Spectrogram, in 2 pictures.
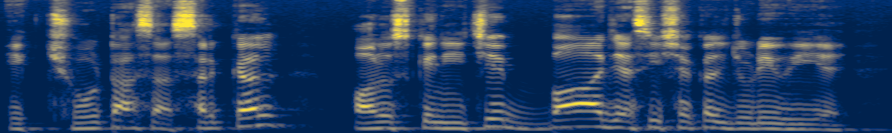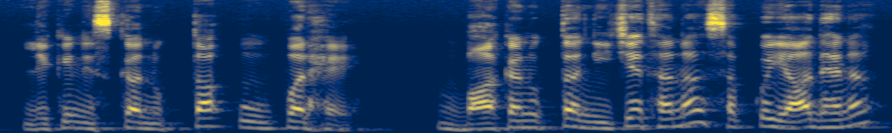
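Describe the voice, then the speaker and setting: A male teacher with a Pakistani accent giving a children's lesson, slowly drawing out each sound and praising often. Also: a little high, darkish tone. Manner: slow, drawn-out repetition with praise.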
